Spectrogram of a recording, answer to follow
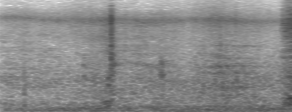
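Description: Rustling handling noise from a handheld camera being swung round inside a van cab, with one sharp click a little under a second in.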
